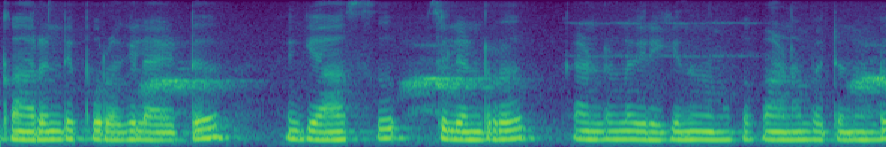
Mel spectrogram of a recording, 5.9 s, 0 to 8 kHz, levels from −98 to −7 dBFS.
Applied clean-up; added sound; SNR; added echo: none; none; none; none.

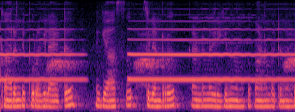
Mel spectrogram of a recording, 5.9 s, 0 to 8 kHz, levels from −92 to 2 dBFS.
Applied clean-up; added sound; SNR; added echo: none; Wind instrument, woodwind instrument; 4 dB; none.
